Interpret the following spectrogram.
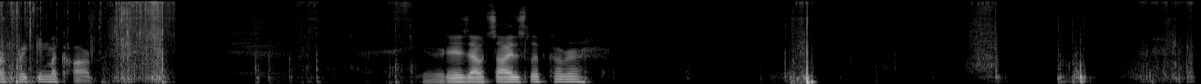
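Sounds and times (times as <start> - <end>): packaging rustling and sliding: 0.0 - 2.1.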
